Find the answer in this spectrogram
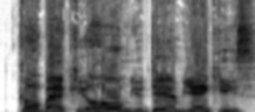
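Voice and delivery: mock loud, shrill, very high child's holler, taunting. Recalling leaning out a window at ten years old, retelling a yell. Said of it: "yelling at them to go home".

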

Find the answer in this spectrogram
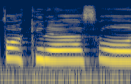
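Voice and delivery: high-pitched scream. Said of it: "I'm screaming".

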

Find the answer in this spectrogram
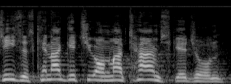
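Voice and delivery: plain

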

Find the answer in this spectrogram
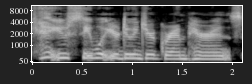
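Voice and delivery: play-acted, rushed, shaming scolding outburst. A mother acts out what she used to say to her child; retelling own yelling. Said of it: "I'm yelling and I'm screaming".

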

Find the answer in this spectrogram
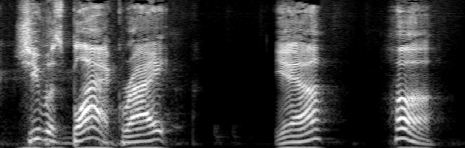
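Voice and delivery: put-on hillbilly accent. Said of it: "Why did he suddenly become a hillbilly?".

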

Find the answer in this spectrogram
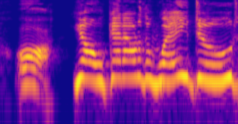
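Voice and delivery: cheeky put-on American accent, very high and slow. Retelling a cheeky little boy cycling toward him, imitating kid's American accent. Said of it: "he says in his inexplicably American accent".

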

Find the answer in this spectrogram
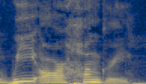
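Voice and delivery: normal talking voice

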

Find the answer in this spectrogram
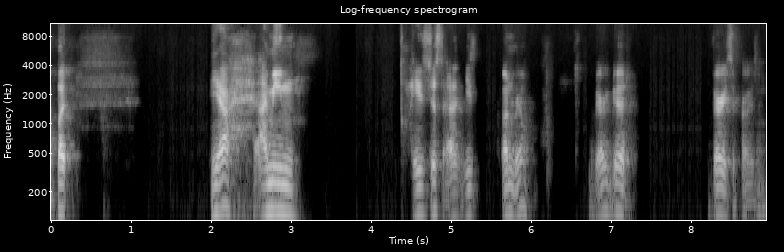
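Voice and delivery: disappointed, let-down tone. Speaker finishing a point in a sports discussion, disappointed tone. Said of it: "you said that with such just disappointment".

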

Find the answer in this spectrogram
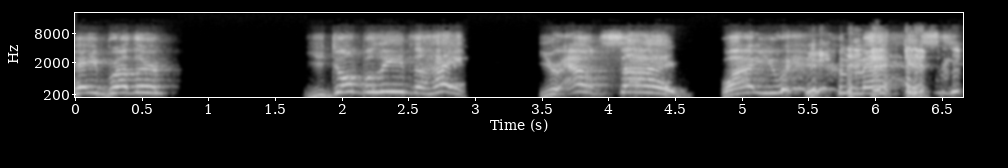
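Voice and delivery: very high-pitched, shrill yelling. Retelling a driver at a red light yelling at a couple: imitating a man yelling. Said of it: "he started yelling at them, like".

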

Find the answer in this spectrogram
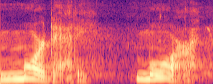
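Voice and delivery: tiny, soft, distant-sounding hushed voice. Retelling a story of a daughter asking her dad for more: imitating a soft little voice. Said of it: "he heard the soft little voice say".

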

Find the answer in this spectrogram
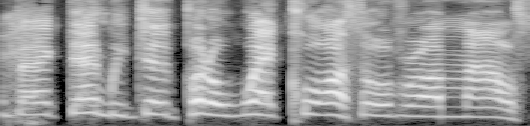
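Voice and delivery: put-on very high-pitched voice with old-school Bronx accent. Recalling an old bronx firefighter's stories, imitating his bronx accent. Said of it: "listening to him with his accent".

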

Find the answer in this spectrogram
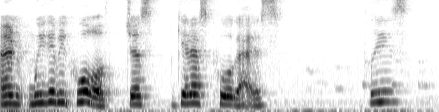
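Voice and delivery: wheedling, begging, pleading tone. Asking the other speaker for a home recording studio: begging. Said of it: "That sounded a bit like begging".

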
